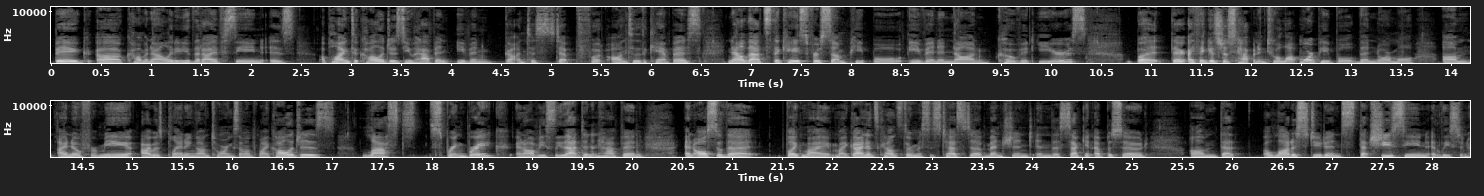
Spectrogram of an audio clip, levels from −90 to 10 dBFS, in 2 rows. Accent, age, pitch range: American, 20-39, 195-225 Hz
